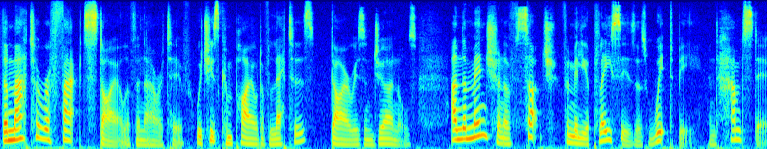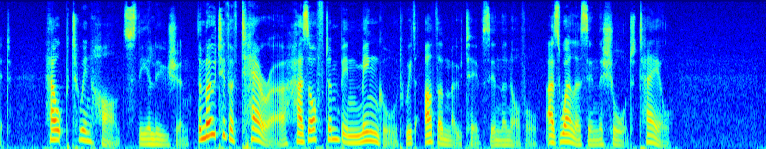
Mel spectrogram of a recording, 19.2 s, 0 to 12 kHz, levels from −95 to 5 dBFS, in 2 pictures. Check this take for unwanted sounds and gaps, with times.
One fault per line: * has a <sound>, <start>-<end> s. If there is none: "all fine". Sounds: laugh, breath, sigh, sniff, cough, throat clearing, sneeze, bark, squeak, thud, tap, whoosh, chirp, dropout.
all fine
